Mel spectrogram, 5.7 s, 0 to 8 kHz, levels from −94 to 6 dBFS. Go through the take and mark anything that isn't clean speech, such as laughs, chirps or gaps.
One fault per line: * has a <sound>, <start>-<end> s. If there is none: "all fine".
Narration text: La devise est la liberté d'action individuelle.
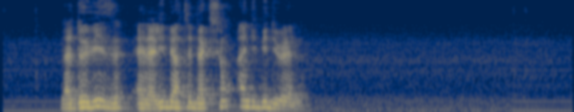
all fine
